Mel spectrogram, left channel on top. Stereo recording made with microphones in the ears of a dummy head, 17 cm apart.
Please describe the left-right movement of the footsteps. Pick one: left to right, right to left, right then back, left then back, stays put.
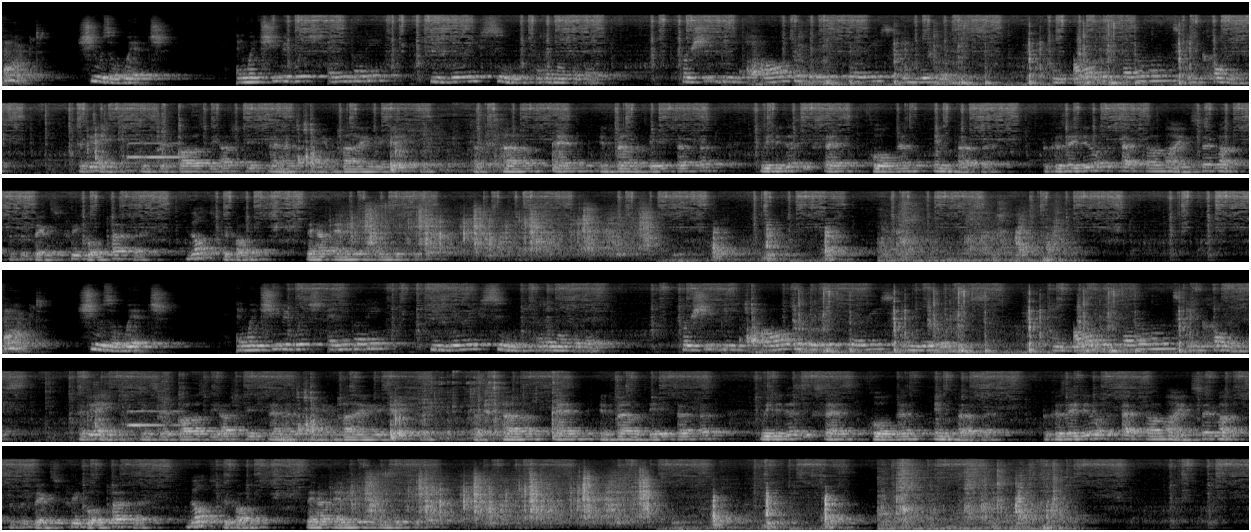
left to right.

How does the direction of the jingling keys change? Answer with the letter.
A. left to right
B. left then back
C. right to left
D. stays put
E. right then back
B.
